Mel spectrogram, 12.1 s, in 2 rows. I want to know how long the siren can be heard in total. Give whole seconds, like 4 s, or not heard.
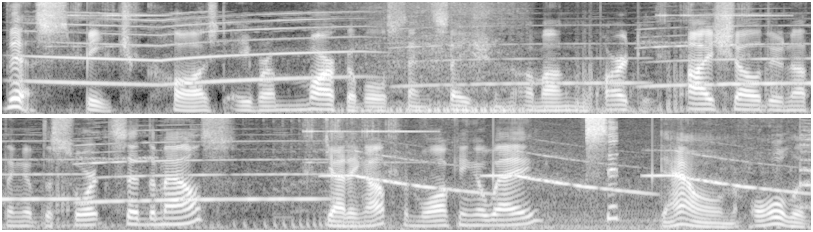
12 s.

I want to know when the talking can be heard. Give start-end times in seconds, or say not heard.
0.0-7.8, 8.5-12.0.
